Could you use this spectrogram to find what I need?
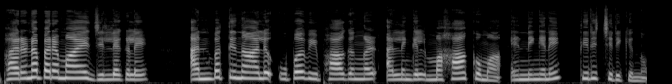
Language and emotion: Malayalam, neutral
